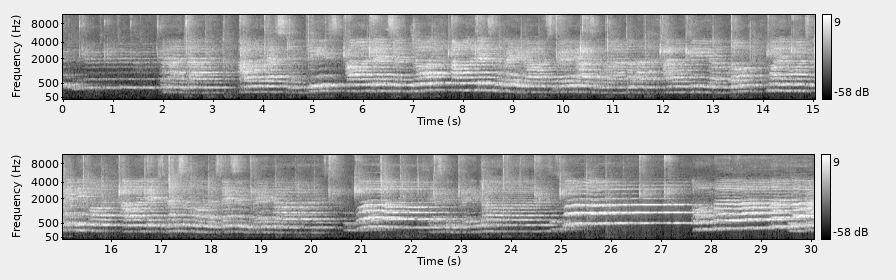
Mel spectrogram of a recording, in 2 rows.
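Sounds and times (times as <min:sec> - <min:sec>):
a cappella group singing harmony: 0:00.0 - 0:30.0.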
